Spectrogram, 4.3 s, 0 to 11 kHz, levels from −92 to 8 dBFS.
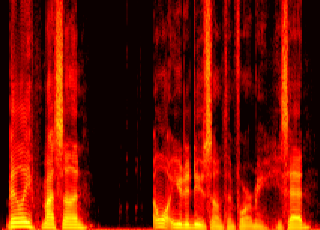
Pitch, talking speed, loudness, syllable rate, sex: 140 Hz, 185 wpm, -20 LUFS, 5.1 syllables/s, male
